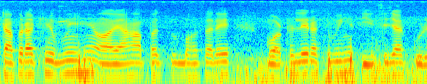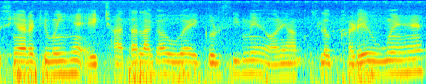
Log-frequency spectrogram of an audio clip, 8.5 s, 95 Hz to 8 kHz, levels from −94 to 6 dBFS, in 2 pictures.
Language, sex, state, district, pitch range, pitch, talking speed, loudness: Hindi, male, Madhya Pradesh, Umaria, 140-160 Hz, 150 Hz, 230 wpm, -21 LUFS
